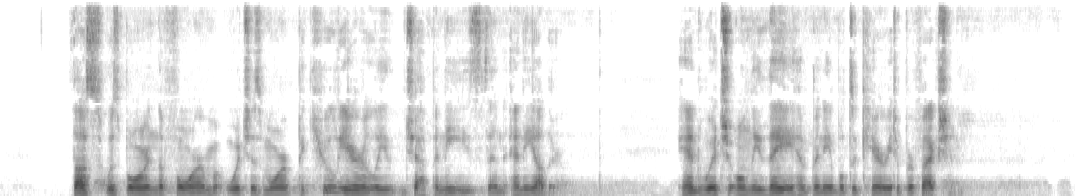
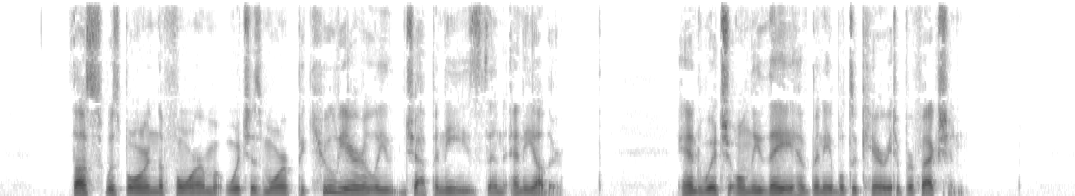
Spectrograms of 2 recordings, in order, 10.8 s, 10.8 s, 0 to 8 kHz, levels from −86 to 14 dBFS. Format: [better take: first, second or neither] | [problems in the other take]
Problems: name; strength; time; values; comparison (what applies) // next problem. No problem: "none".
second | room echo; dies away in 2.1 s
